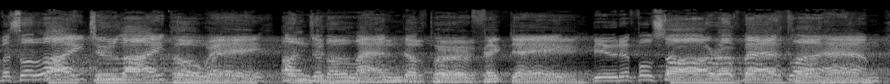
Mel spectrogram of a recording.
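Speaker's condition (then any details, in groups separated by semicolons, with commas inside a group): No condition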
